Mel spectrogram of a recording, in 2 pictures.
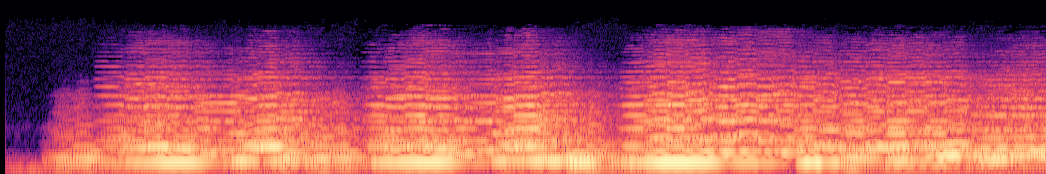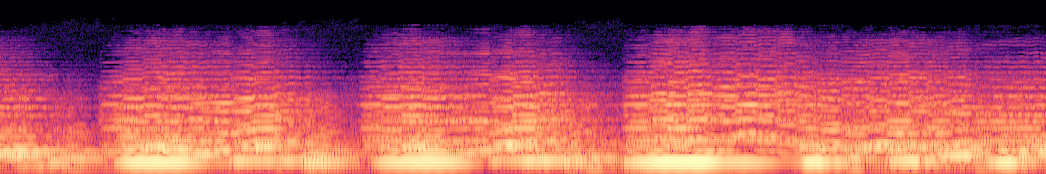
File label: Flower duet, string quartet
